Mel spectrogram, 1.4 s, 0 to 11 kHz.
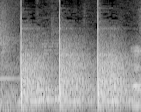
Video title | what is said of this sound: Ceiling Take Down & Top of Cabin Walls - Earthbag Kitchen, Bath & Cabin - Weekly Peek Ep157 | That's pretty solid. Does that not sound hollow? No, that feels pretty solid.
